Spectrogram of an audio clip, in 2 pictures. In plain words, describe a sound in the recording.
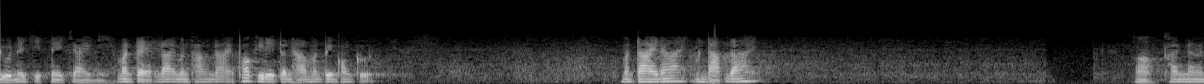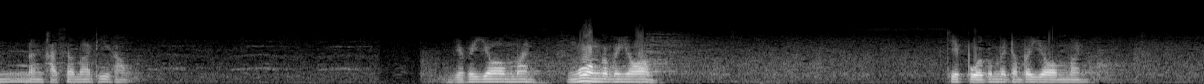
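An elderly man speaks calmly in bursts, with pauses between them.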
